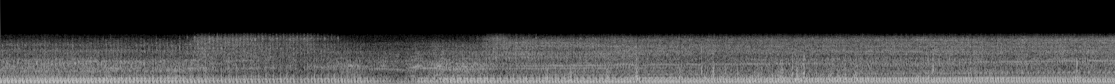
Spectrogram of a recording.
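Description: Soviet-pattern flat-twin motorcycle engine running steadily while riding. The engine note dips briefly about four seconds in, then picks back up.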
